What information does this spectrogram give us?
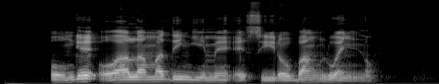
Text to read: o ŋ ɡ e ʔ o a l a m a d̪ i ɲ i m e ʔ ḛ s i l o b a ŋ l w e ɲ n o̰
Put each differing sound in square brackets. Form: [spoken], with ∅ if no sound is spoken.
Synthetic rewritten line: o ŋ ɡ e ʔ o a l a m a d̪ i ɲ i m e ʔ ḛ s i [ɾ] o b a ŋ l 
